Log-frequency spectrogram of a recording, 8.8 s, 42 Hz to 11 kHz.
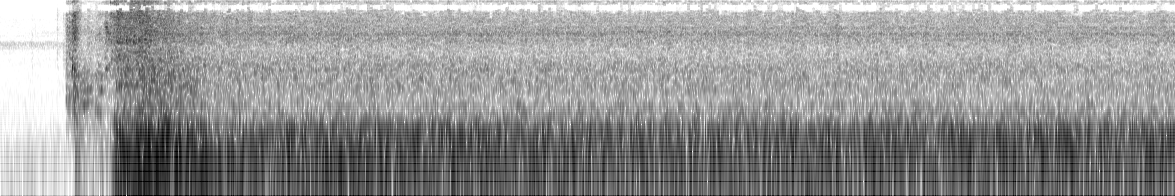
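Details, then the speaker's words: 1986 Ford Mustang SSP after new spark plugs and wires: brief crank, then the engine catches at once and settles into a steady, even idle around 900 rpm with no misses; it now starts and runs better than before. "okay now it's idling a little below one I hope it's fixed will it stay there"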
